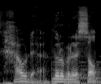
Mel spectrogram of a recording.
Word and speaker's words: Gouda: grams of fresh grated Gouda, or technically it's pronounced Gouda, a little bit of salt to taste, optionally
